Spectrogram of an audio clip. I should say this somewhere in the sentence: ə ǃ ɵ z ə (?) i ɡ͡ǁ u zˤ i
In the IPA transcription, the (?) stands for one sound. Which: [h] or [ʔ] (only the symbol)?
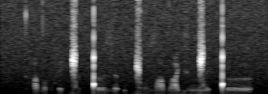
ʔ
